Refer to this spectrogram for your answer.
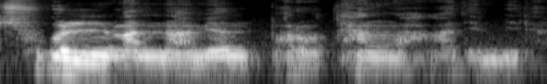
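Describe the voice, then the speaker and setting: Speaking at a very slow pace is a man. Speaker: fortune teller teaching saju. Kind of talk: lecture. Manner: formal.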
